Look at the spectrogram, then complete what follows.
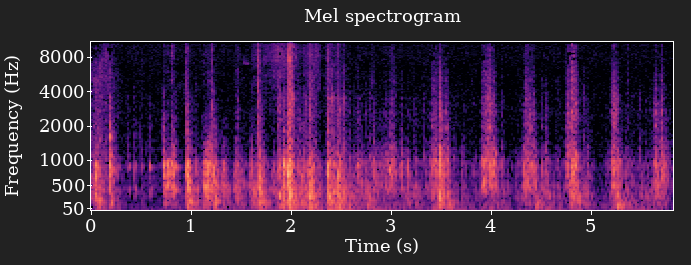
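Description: Handling noise from a flexible corrugated plastic drain hose and its fittings being worked onto a sink drain: a string of irregular clicks and knocks against the plywood cabinet, with plastic rubbing in between.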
